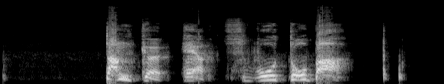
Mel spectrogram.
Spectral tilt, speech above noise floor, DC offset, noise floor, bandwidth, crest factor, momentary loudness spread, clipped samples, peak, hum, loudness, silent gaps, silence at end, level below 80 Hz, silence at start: -5 dB/octave; 50 dB; under 0.1%; -63 dBFS; 15 kHz; 16 dB; 19 LU; under 0.1%; 0 dBFS; none; -13 LUFS; none; 0.4 s; -52 dBFS; 1.05 s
